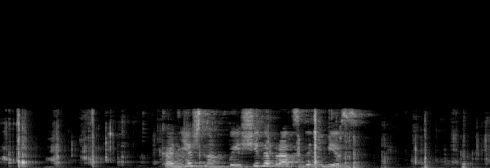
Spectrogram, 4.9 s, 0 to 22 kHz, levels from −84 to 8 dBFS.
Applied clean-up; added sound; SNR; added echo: classical method WPE with log-MMSE.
